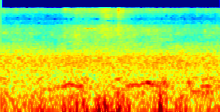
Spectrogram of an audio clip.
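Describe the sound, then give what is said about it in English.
Soft, low cooing of pigeons or ducks murmurs faintly over a dull outdoor rumble. The calls blur into a continuous, muffled background with no voices. “I don't know if phone's picking this up, but you can hear some ducks cooing. Or pigeons.”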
